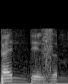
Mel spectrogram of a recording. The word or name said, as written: bendism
